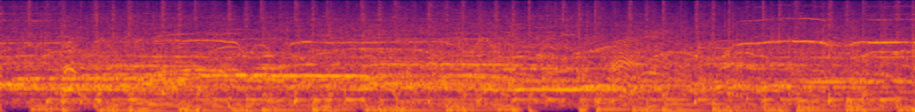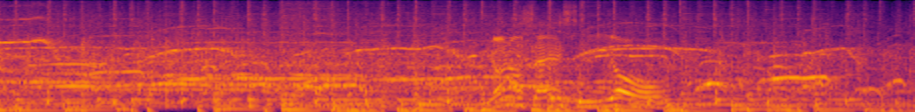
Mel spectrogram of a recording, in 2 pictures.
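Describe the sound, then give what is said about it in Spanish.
A full TV studio audience cheers and applauds loudly and steadily, with whoops, yells and shouts rising over dense clapping, sustained without a break for about eighteen seconds. “No sé si yo aplaudiría tanto, porque a mí me gusta el mes de septiembre.”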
